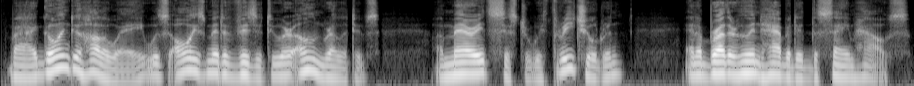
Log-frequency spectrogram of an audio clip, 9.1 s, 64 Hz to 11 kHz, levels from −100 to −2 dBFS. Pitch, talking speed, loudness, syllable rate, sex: 125 Hz, 170 wpm, -21 LUFS, 5.4 syllables/s, male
